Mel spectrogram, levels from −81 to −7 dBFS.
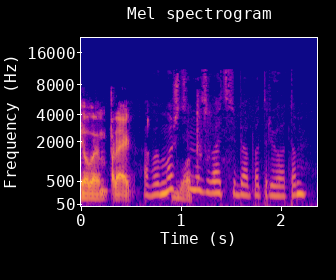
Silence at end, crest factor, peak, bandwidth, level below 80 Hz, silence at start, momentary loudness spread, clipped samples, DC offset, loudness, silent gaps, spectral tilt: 0.1 s; 22 dB; -6 dBFS; 11.5 kHz; -62 dBFS; 0 s; 13 LU; under 0.1%; under 0.1%; -29 LUFS; none; -4.5 dB/octave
